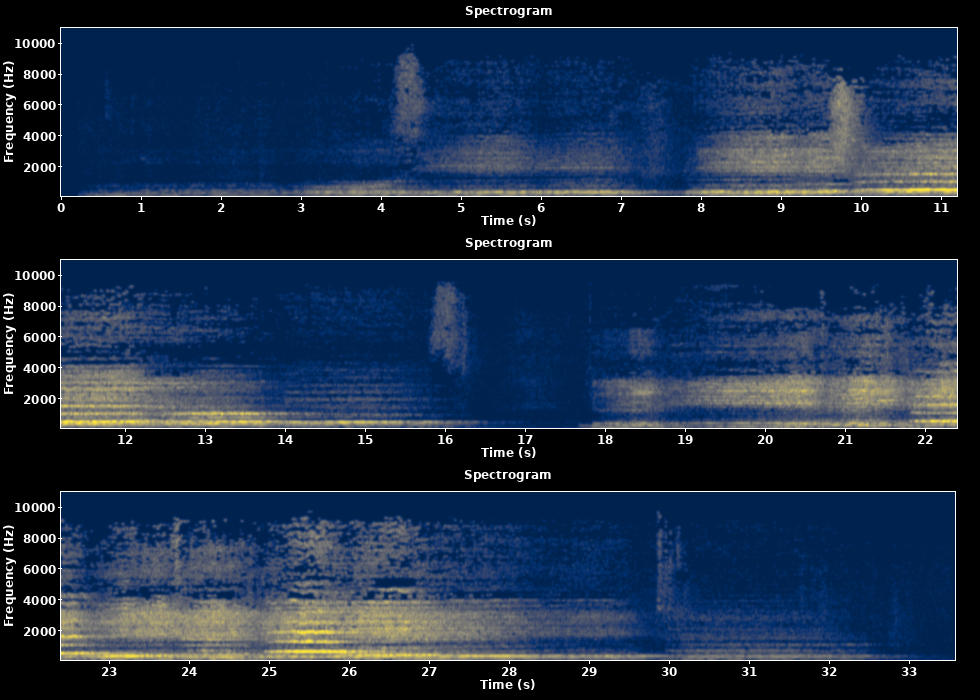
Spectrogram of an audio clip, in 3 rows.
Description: Epoque: 20th century  (1970-1979)
Genre-Style-Form: Motet ; Cycle ; Secular
Type of Choir: SSAATTBB  (8 mixed voices )
Soloist(s): Sopran (1) / Tenor (1)  (2 soloist(s))
Tonality: free tonality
